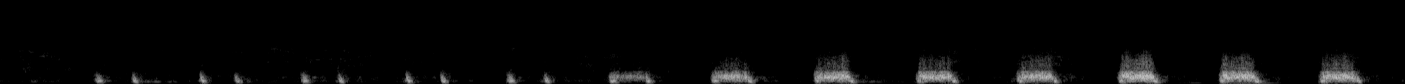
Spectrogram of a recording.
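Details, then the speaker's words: Teaching recording of mitral regurgitation built step by step: first a few beats of first and second sounds only, then a systolic murmur added, then a third heart sound appearing at the end. "so in this case i didn't mention before we have a third sound appearing at the end so you will have three phases in the construction of the auscultation"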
